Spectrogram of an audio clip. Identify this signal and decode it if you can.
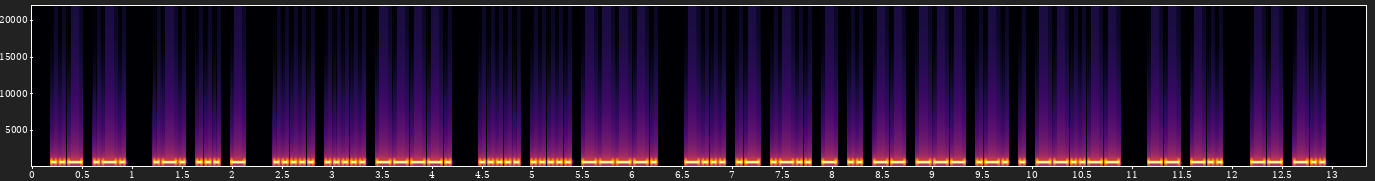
Morse code, heard as a keyed tone, about 28 wpm, 700 Hz. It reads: UR RST 559 559 BALTIMORE, MD MD
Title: Practice QSO - Exchange 1 - Beginning - 28wpm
